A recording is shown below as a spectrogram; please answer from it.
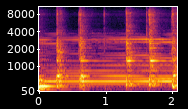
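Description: Mridangam played solo: a run of sharp, unevenly spaced strokes, some ringing on a short pitch, over a steady held drone.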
